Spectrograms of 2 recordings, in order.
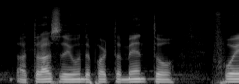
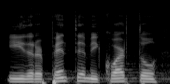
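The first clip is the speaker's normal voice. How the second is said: normal talking voice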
